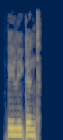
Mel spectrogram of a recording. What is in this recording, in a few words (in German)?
"billigend", German; adjectives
